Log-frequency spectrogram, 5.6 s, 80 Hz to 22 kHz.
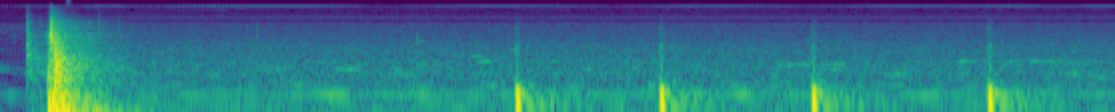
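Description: Several dull knocks on a door in the Silent Hill 4 video game, four evenly spaced thuds after an initial heavier bang, moderately close in a quiet room with no talking.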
